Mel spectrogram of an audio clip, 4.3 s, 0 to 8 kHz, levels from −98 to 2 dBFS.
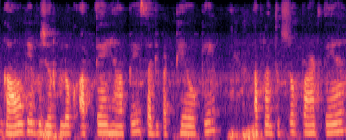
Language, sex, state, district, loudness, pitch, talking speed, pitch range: Hindi, female, Haryana, Rohtak, -21 LUFS, 175 Hz, 220 wpm, 165-185 Hz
